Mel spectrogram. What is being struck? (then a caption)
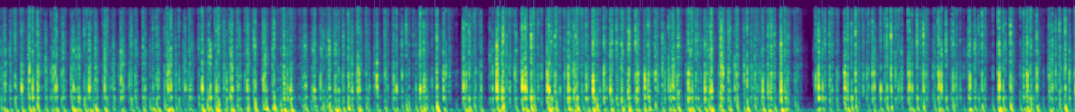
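Polystyrene foam cup. Fingertips and nails grip, tap and scratch a small, hollow, empty white polystyrene foam cup turned upside down with a face drawn on it. A fast, dense stream of dry, crackly taps and scratches runs continuously with a hollow midrange tone, pausing only briefly near the eight-second mark.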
